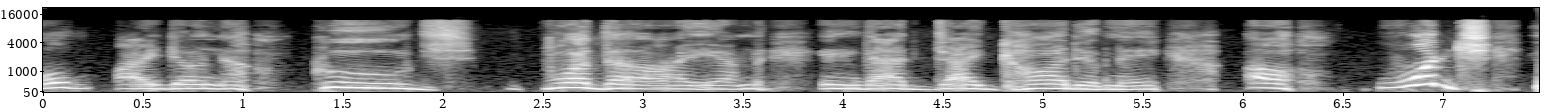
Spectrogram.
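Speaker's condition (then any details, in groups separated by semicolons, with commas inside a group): Cerebral palsy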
